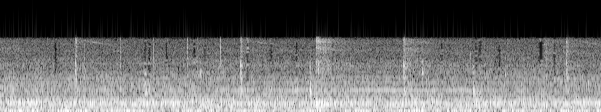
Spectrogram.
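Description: Dräger Primus anaesthesia machine running its automatic self-check: a steady faint hum with scattered, irregular faint ticks.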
